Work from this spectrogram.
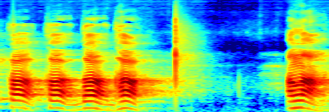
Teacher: इसका जो उच्चारण स्थान है वो है कंठ। इसको कोमल तालु भी बोला जाता है। ठीक, असल में अब इसका उच्चारण कंठ से कम कोमल तालु से ज्यादा हो गया है।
